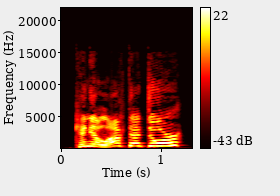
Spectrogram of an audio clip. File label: close the door, teen girl, survivor voice; source engine; left 4 dead 2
